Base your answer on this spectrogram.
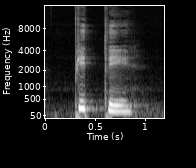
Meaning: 1. to set off, to go off, to set off on foot* 2. to begin to fall (about rain, snow etc)
- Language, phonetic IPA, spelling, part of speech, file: Ukrainian, [pʲiˈtɪ], піти, verb, Uk-піти.ogg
